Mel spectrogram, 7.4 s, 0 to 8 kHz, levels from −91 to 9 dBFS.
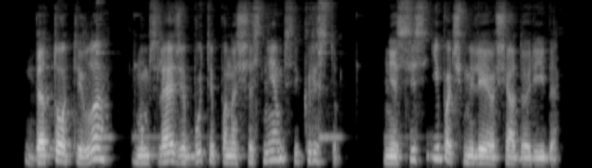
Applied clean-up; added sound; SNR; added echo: neural mask model RNNoise.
